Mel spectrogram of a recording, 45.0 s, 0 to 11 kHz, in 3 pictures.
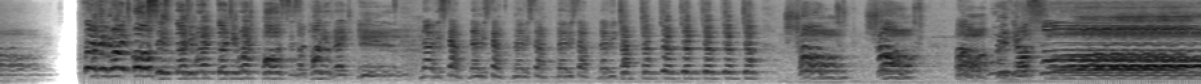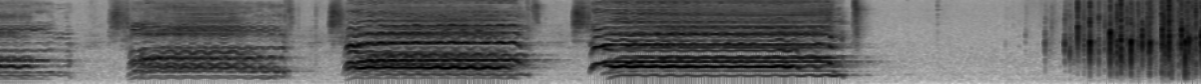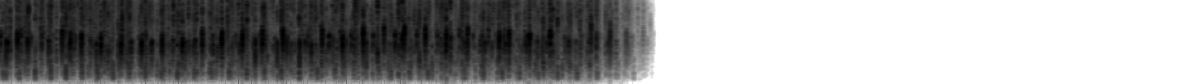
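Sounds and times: vocal quartet singing chords: 0.0s - 26.0s
audience applauding: 28.0s - 38.2s.

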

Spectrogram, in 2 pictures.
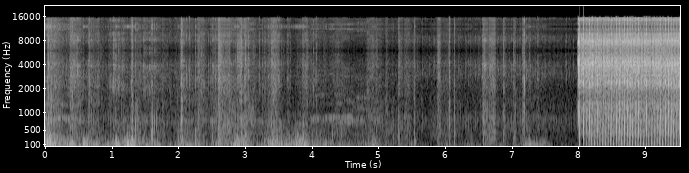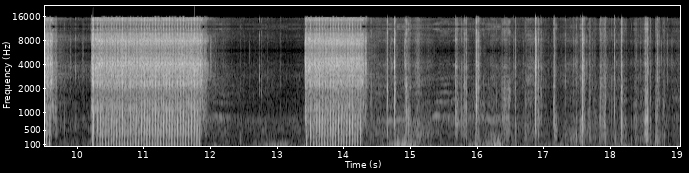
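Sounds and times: airsoft rifle full-auto bursts: 8.0s - 12.0s, 13.4s - 14.4s.

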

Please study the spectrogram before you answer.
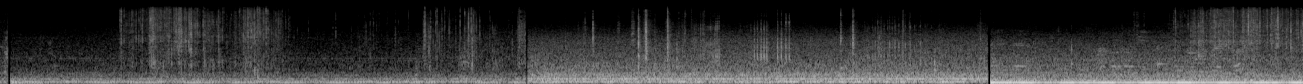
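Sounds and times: low store hum: 0.0s - 13.0s
plastic packaging rustling: 1.2s - 5.3s, 11.7s - 13.0s.

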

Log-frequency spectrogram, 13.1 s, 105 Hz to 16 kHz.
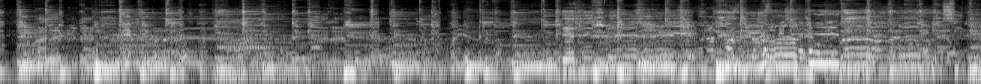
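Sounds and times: acoustic guitar strumming: 0.0s - 13.0s
person singing: 0.0s - 13.0s.

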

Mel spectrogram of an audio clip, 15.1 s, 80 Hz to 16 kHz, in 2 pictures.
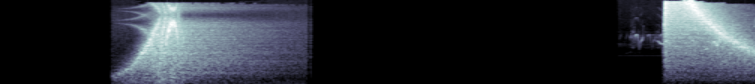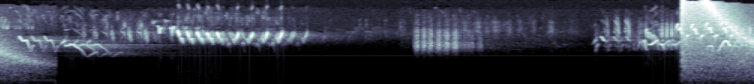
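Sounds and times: loud falling whoosh: 1.2s - 3.1s.

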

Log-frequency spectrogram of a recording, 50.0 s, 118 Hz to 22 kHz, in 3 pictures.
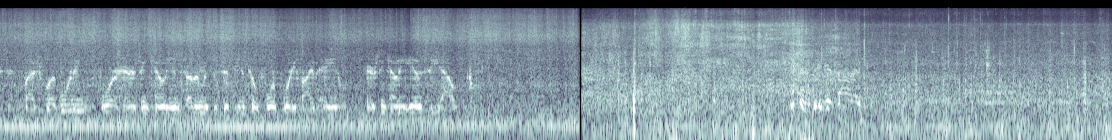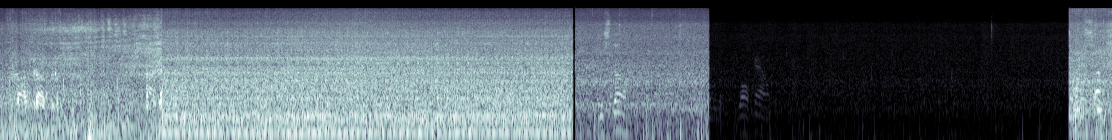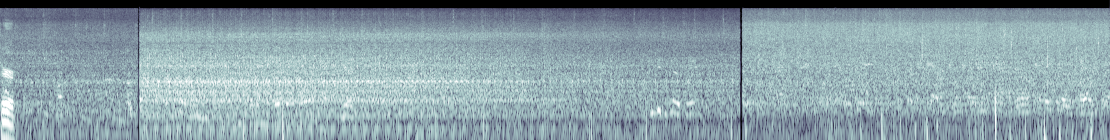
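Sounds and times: heavy rain hissing: 0.0s - 19.5s, 32.8s - 50.0s
vehicle engine idling: 0.0s - 27.4s, 32.8s - 50.0s.

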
